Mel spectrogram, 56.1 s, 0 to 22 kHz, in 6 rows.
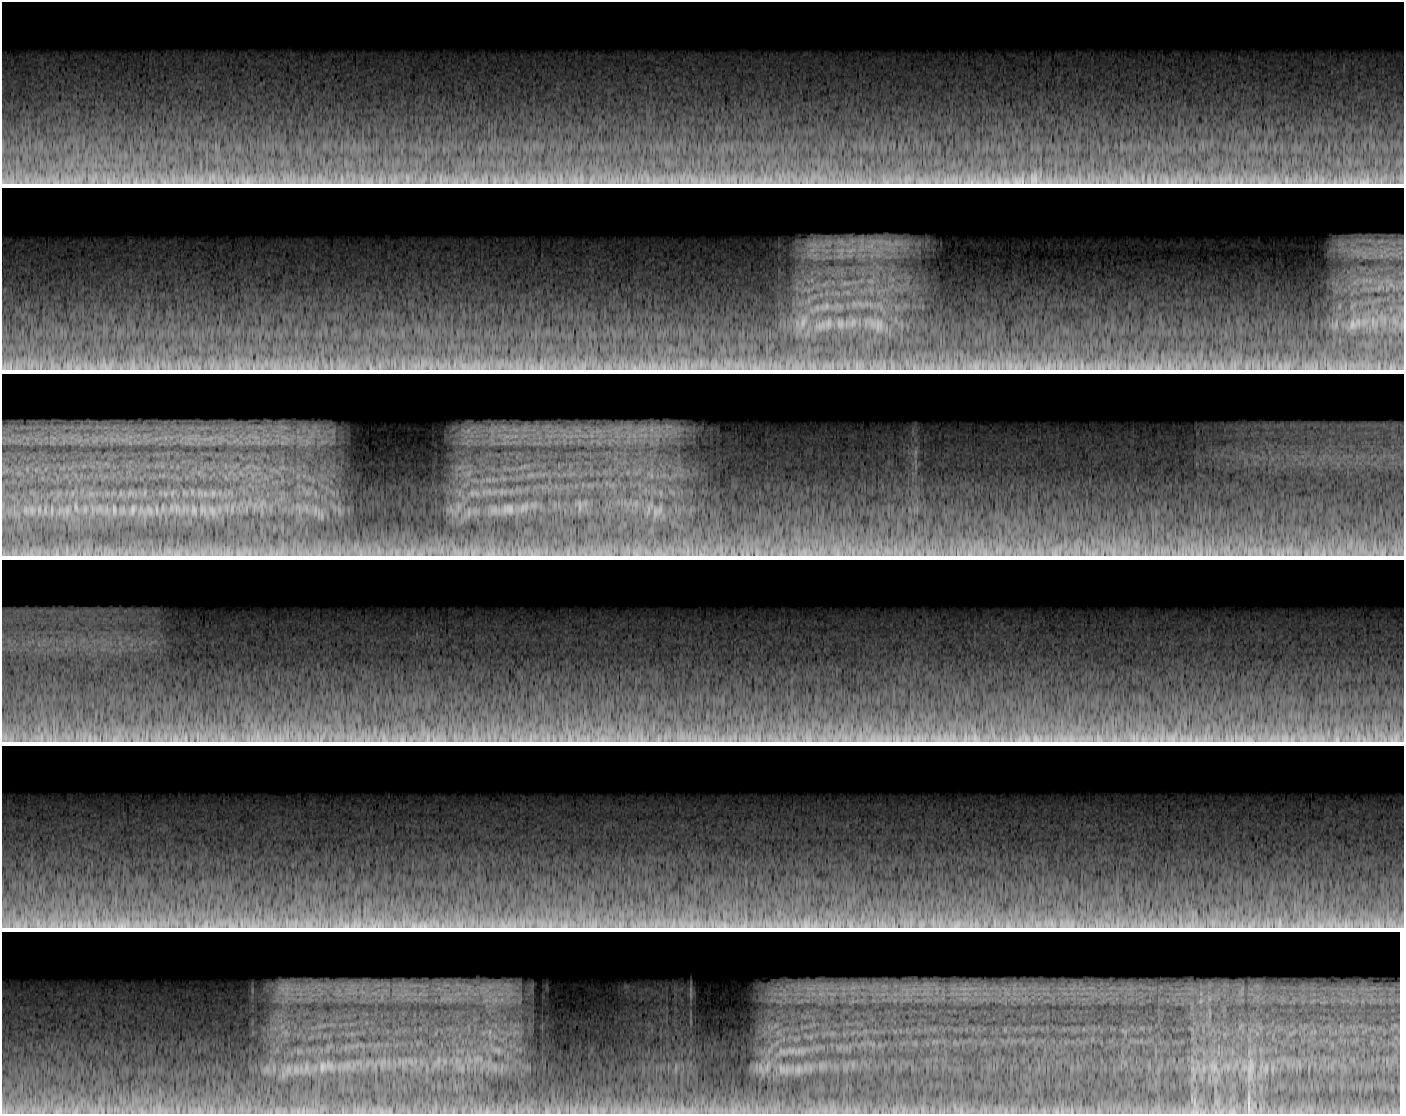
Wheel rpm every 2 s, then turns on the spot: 0, 0, 0, 0, 0, 0, 0, 40, 0, 120, 80, 70, 0, 0, 0, 0, 0, 0, 0, 0, 0, 0, 0, 0, 90, 30, 150, 160.
20-22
